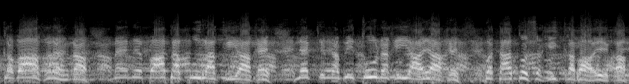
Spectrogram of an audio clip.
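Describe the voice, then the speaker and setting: A man voicing a devoted young girl who pleads for help, in a high, strained voice, during a live sermon. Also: a little slow, creaky, full character voice. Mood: pleading. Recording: live event with loud crowd.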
